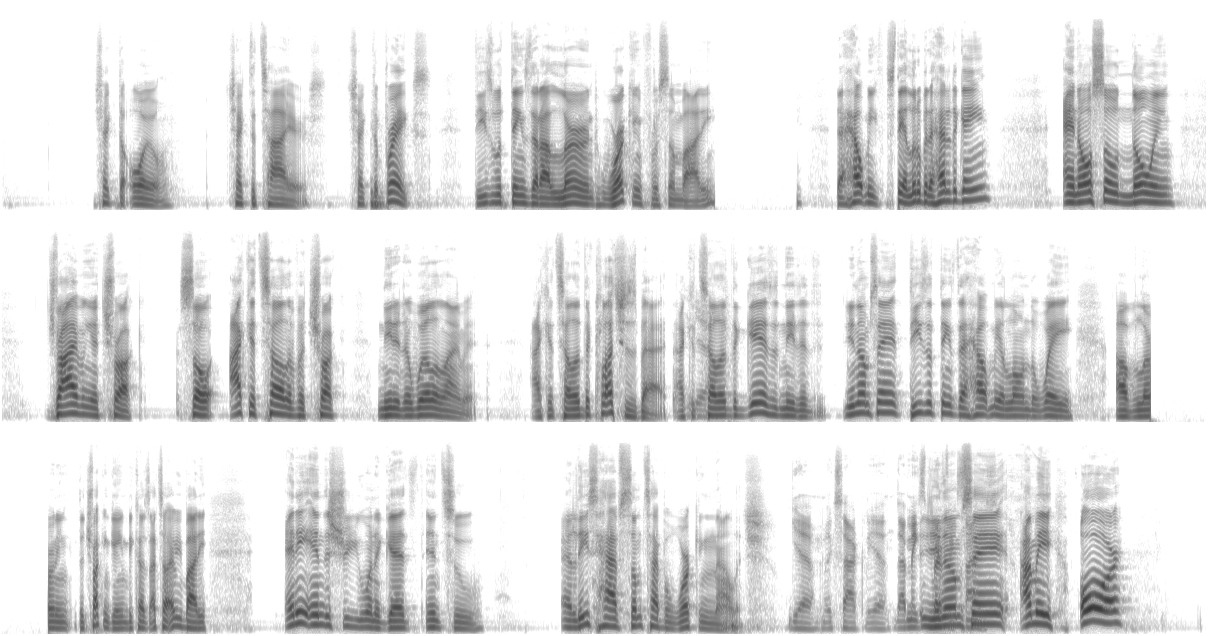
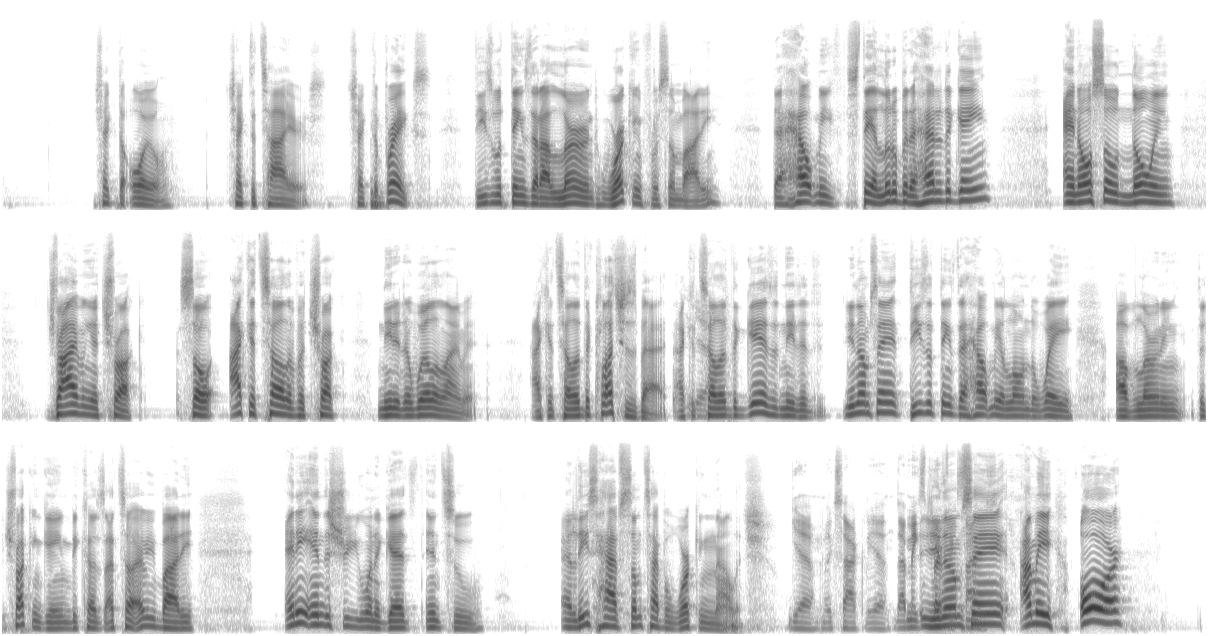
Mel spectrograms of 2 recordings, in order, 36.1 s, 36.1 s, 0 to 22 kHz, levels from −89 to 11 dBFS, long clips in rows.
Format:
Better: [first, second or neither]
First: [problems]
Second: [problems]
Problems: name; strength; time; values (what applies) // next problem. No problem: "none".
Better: second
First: audio freezing; at 7 s for 1 s and at 24 s for 1 s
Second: none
